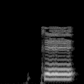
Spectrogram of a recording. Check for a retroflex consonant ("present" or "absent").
absent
